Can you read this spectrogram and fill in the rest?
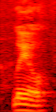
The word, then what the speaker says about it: Lille: Lille.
